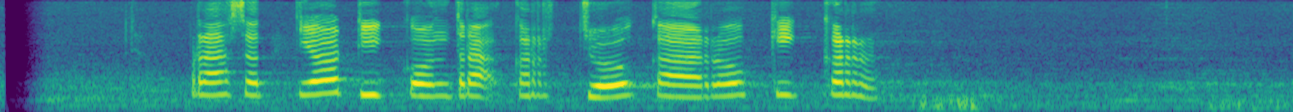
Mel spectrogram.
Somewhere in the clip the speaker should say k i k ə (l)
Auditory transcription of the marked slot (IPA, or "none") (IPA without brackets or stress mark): r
